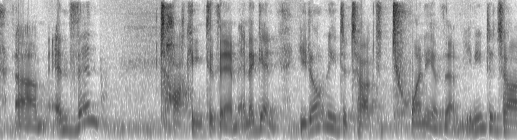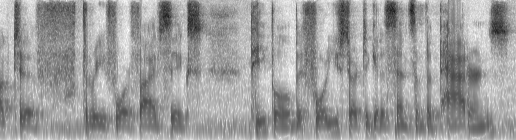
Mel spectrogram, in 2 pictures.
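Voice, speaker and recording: With a New Jersey accent, a man speaks at a moderate pace with very wide pitch swings, amid noticeable background noise and audible room echo. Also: medium pitch for a man. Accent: American, New Jersey. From US, New Jersey. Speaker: business author and consultant. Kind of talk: interview. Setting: remote call.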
